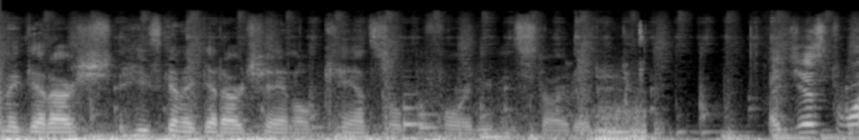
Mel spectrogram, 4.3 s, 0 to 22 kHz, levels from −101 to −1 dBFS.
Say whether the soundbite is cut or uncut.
cut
